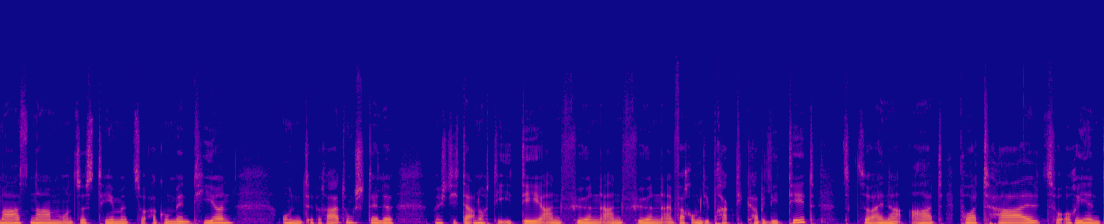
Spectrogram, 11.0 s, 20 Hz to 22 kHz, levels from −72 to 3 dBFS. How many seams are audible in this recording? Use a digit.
5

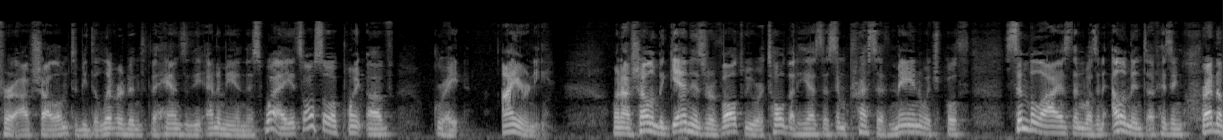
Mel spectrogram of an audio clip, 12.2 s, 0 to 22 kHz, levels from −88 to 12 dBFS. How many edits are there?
1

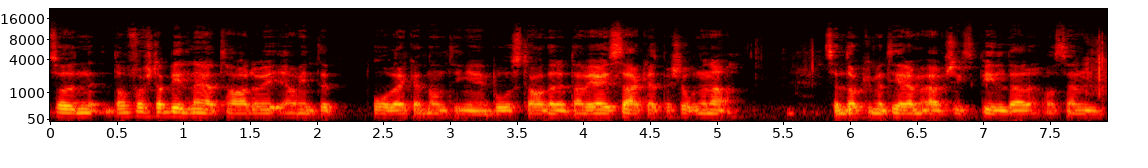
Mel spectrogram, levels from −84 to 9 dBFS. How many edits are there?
0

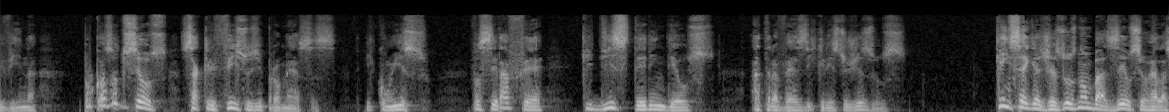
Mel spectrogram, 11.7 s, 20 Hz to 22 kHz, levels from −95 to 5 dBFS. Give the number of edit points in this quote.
2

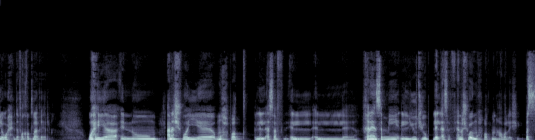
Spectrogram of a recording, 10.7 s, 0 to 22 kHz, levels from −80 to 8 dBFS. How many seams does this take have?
5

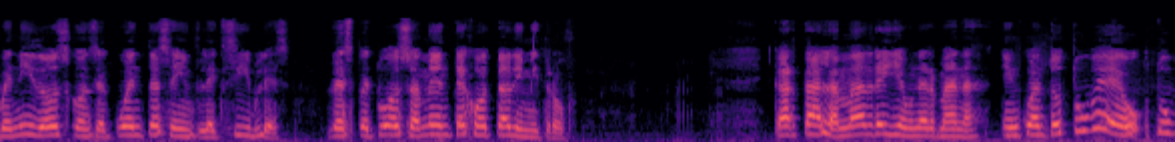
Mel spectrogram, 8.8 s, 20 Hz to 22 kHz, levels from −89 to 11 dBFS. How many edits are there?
0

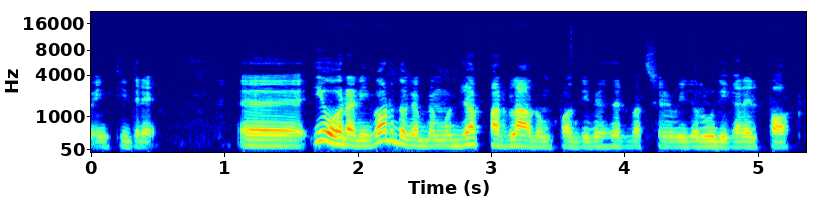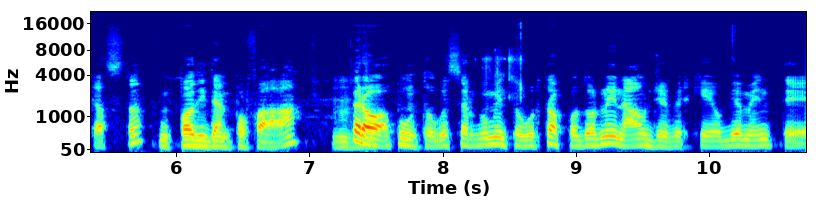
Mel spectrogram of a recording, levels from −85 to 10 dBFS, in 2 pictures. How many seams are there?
2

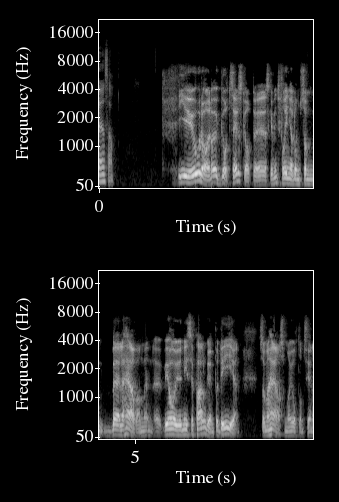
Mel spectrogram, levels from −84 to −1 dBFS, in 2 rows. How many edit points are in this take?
1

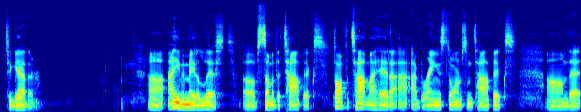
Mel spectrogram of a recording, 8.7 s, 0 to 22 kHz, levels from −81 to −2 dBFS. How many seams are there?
1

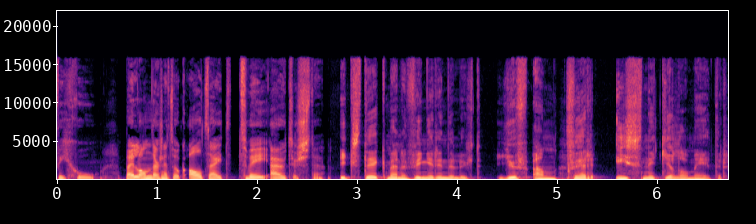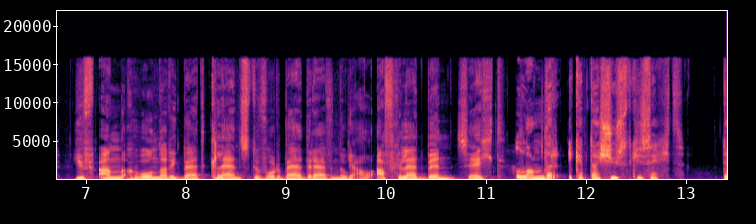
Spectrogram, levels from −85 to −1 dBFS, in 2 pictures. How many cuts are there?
5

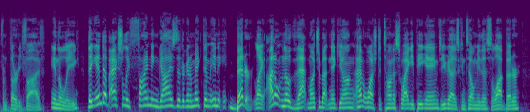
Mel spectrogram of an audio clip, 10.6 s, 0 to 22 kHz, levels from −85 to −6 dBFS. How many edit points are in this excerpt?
2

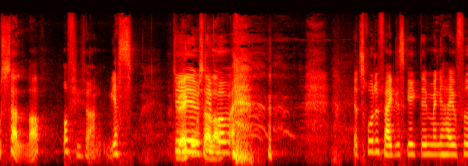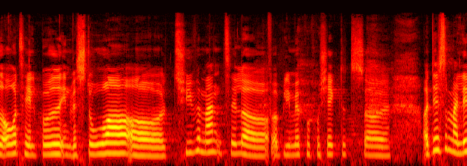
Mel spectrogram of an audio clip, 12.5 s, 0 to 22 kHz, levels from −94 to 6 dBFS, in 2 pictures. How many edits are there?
1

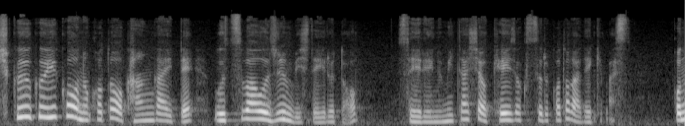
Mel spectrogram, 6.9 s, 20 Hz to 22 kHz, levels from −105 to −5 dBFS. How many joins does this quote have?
0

